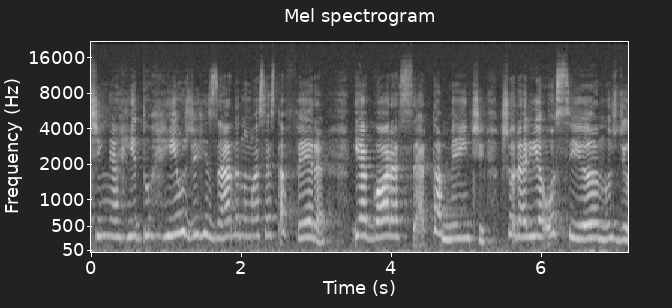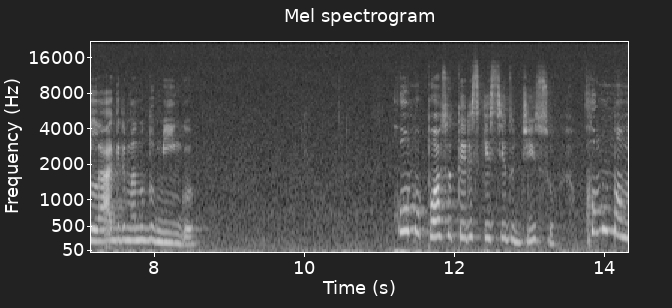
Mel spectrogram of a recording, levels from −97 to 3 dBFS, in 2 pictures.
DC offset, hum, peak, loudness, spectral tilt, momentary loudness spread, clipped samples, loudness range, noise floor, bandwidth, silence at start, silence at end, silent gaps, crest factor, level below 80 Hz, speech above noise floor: under 0.1%; none; 0 dBFS; -19 LUFS; -2 dB/octave; 11 LU; under 0.1%; 12 LU; -45 dBFS; over 20 kHz; 0 s; 0 s; none; 20 dB; -50 dBFS; 25 dB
